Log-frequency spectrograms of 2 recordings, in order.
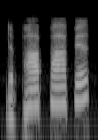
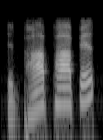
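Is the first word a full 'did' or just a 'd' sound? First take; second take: d sound; full did. First: The first word is shortened to a 'd' sound. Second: The first word is a full 'did'.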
